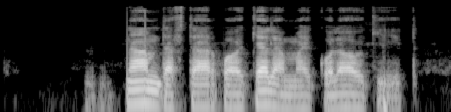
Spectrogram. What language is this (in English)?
Gawri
